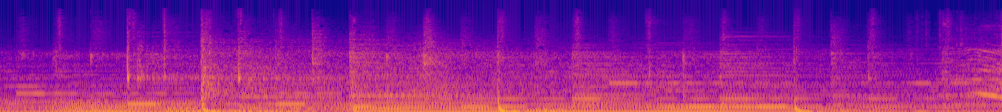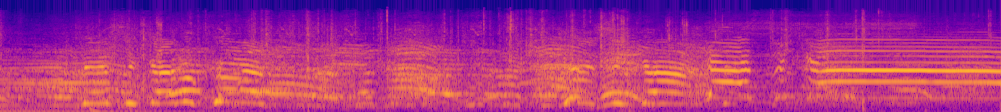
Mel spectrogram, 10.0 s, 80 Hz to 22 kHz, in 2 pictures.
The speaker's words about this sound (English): What you're hearing over and over again is the name Jessica. The shouts are coming from photographers requesting that actress Jessica Chastain turn in their direction and strike a pose. The year is 2013, and the reason is the movie Zero Dark Thirty.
